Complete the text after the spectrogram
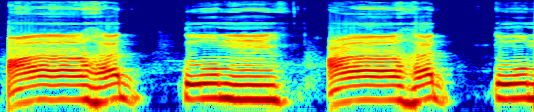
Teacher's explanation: Ini yang kita sebut dengan idgham mutajanisen ya. Jadi ini melebur ke ta, tidak kita pantulkan dalnya ya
